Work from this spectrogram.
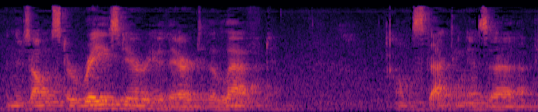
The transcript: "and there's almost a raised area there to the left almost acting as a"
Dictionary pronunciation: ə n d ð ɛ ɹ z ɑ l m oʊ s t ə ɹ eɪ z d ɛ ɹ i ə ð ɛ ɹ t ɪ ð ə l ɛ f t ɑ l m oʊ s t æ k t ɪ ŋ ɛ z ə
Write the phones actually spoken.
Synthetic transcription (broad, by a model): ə n ð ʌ ɹ z ɑ l m oʊ s t ə ɹ eɪ z d ɛ ɹ i ə ð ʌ ɹ t ɪ ð ə l ɛ f t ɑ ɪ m s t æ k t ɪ ŋ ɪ z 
